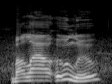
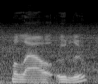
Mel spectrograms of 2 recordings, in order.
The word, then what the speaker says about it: Malao Ulu: Malao Ulu. It is just pronounced that way. I've looked that up as well. You just little throw a little bit of a pause in there. Malao Ulu.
